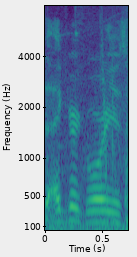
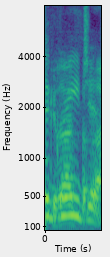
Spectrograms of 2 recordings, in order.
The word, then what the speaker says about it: egregious: how do you spell it? I'm not really sure. Egregorious. Outstandingly bad, shocking. Egregious. Okay, egregious. I thought maybe you were trying to say egregious.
